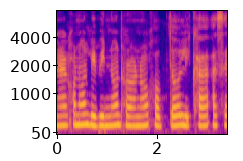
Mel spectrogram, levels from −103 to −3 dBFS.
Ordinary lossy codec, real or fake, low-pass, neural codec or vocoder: none; real; none; none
